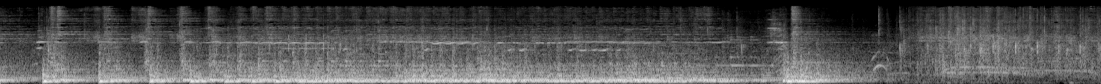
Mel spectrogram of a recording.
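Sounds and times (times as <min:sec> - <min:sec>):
fan drums beaten rapidly: 0:00.0 - 0:08.7
bamboo flute high note: 0:01.8 - 0:08.0.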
